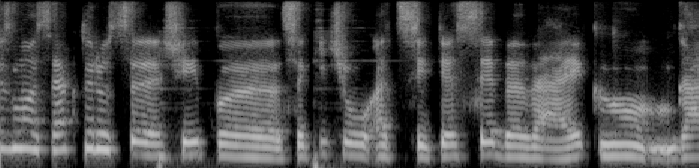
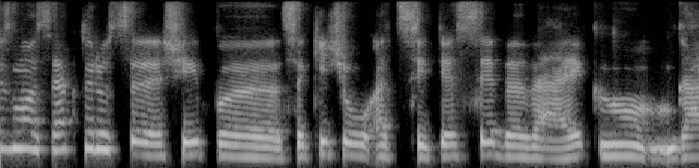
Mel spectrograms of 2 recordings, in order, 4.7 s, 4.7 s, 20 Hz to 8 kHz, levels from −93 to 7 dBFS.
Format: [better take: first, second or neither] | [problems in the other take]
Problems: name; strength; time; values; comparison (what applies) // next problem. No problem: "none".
second | noise reduction (neural mask model DeepFilterNet 3)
